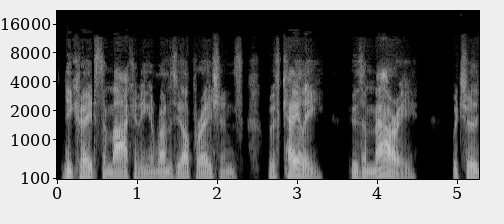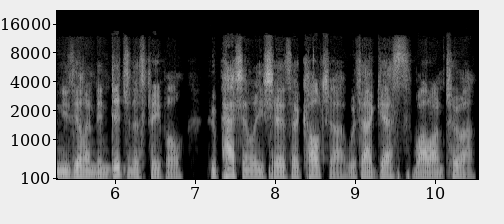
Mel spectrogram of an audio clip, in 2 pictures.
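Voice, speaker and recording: A man's voice: mid-range voice, fairly even intonation, fairly quick, no room sound, rough recording. Brief: Australian male travel host, upbeat and affirming, dry close-mic sound. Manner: enthusiastic, affirming. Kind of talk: scripted intro then interview chat.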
